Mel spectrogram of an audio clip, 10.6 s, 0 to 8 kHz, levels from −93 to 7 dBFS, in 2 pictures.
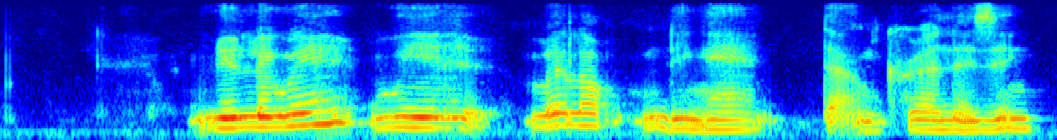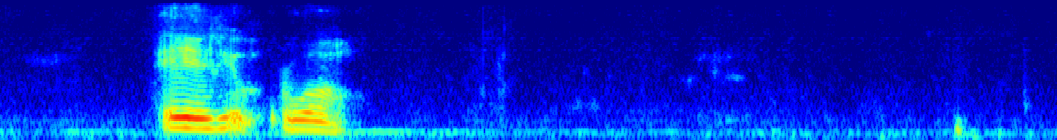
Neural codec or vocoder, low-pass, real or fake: codec, 24 kHz, 0.9 kbps, WavTokenizer, small release; 7.2 kHz; fake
